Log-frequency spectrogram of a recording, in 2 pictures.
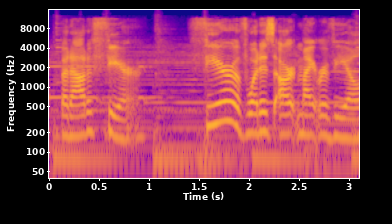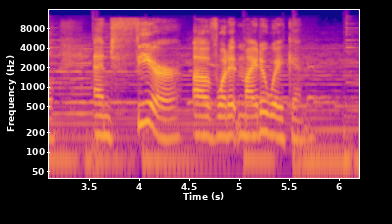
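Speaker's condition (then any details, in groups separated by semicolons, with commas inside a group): No condition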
